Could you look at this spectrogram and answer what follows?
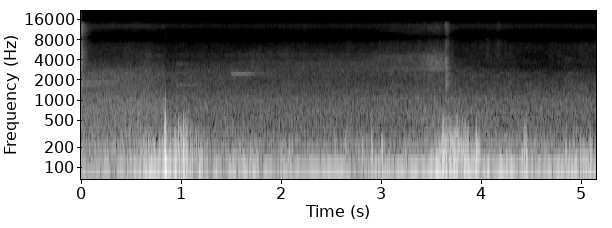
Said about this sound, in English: It's windy. It's been really windy here in the suburbs of Chicago, probably downtown, too. It's really crazy.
